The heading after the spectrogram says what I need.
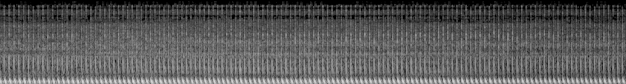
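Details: Vintage Gravely Model L garden tractor with Jenkins overhead-valve conversion, bought at estate auction, running after only cleaning points and adding gas: single cylinder thumping steadily at about three beats a second, even and strong with no misses; healthy.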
